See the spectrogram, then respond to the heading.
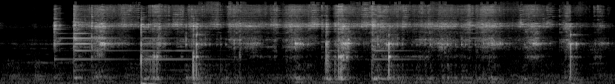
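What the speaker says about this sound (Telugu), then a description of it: "ఇందులోనే ధనియాలు వేపుకుంటున్నామండి." Coriander seeds dry-roasting in a kadai without oil, stirred with a metal spoon: repeated close clinks and scrapes against the pan over a steady sizzle-like hiss.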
